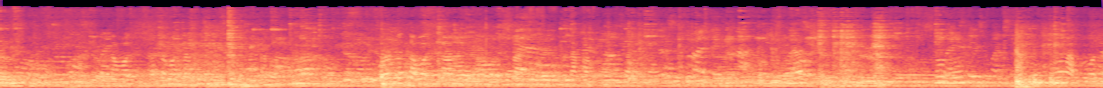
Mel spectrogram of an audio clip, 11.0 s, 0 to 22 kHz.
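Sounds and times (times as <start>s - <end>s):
utensils clinking on dishes: 1.7s - 11.0s.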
